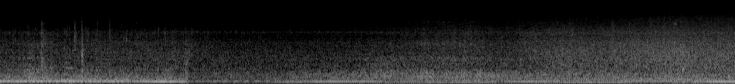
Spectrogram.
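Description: A 4WD vehicle idles slowly along a rough bush track on a Victorian touring route, giving a steady low engine drone that dips slightly in level partway through, with wind and rumble around it.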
